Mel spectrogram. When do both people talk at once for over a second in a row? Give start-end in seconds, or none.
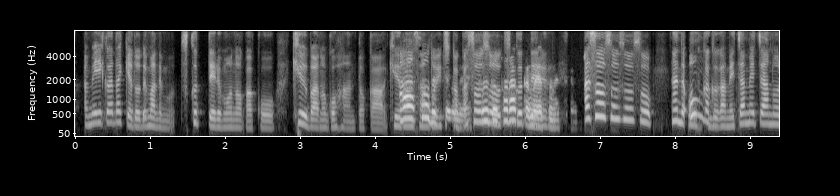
4.3-6.7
